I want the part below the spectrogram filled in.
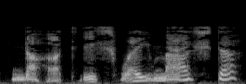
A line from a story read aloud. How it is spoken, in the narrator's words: he pleaded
